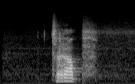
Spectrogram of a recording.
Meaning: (noun) 1. stairs, staircase 2. ladder 3. degree, grade 4. kick (act of kicking) 5. bustard (bird of the order Otidiformes); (verb) inflection of trappen: first-person singular present indicative
- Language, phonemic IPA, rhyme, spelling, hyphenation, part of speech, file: Dutch, /trɑp/, -ɑp, trap, trap, noun / verb, Nl-trap.ogg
